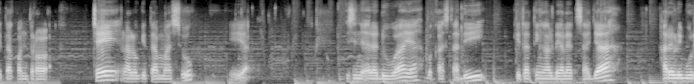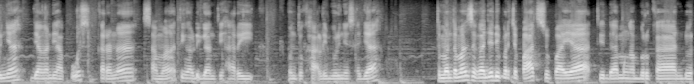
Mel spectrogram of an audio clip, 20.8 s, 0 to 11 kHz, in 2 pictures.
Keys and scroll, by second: 8.1 BackSpace, 11.7 Return, 12.4 Up, 14.1 ctrl+v, 18.0 c, 18.1 m, 18.3 Return, 19.2 ctrl+z, 19.9 a, 20.0 m, 20.1 Return.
